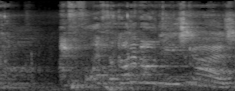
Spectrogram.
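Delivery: very high, laughing surprise; acted delighted rediscovery. Acting rediscovery of old trousers.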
